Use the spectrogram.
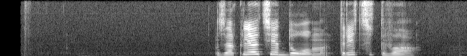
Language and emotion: Russian, neutral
